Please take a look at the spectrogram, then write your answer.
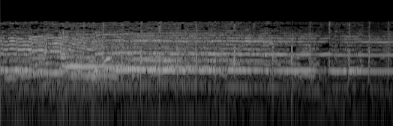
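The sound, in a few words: crowd cheering for the Springboks in Bloemfontein stadium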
